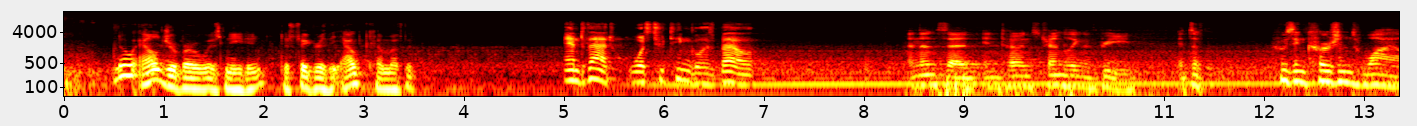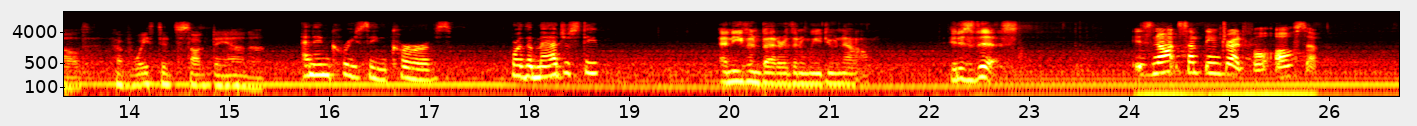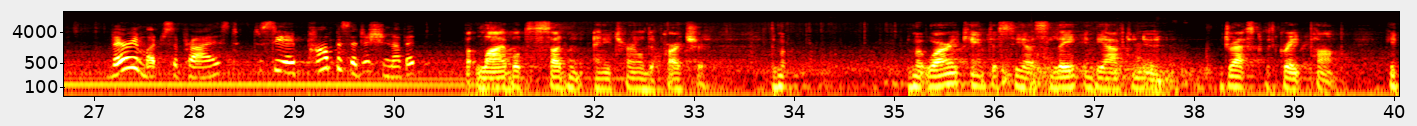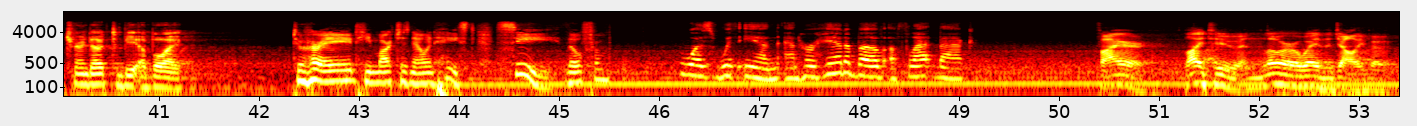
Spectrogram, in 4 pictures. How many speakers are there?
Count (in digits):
9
